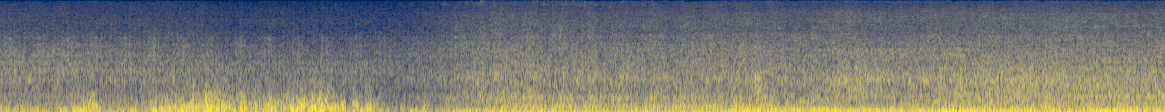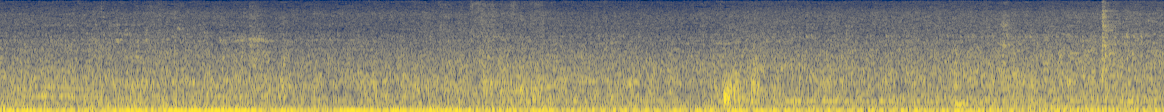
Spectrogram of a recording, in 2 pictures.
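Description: International Harvester Scout engine running steadily at low speed while crawling up a rocky off-road trail, a low even hum.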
